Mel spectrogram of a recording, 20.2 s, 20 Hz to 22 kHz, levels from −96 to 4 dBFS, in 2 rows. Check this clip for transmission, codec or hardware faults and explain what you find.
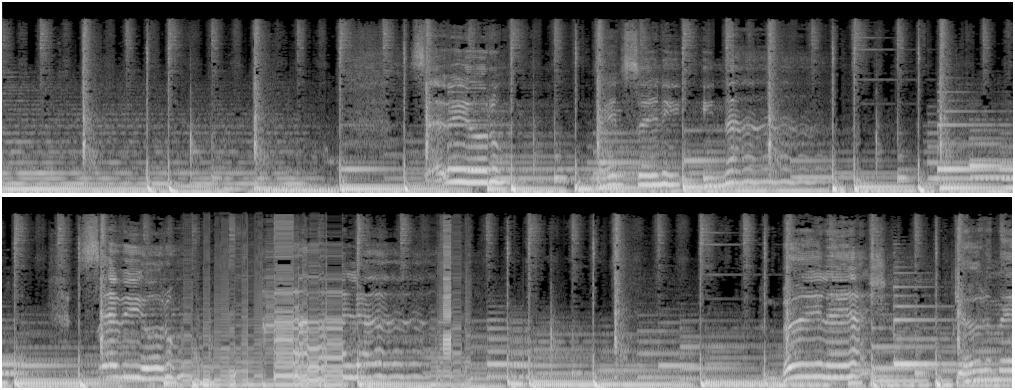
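Robotic sound from repeated short buffers appears twice, at 11.90–13.52 s and 14.40–14.79 s. Audio likely arrived too seldom, so short segments of about 11 ms were replayed over most of the signal, producing a rigid, metallic 94 Hz buzz.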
